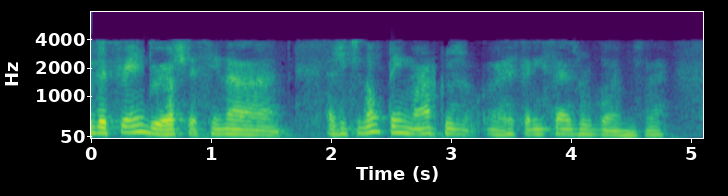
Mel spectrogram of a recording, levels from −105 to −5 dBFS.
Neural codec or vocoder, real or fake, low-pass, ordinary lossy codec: codec, 44.1 kHz, 2.6 kbps, DAC; fake; 7.2 kHz; AAC, 16 kbps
